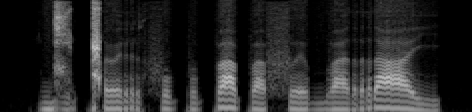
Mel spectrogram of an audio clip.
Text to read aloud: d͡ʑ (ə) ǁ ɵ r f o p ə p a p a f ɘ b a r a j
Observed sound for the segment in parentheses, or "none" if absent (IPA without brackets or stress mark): ə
